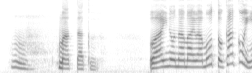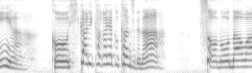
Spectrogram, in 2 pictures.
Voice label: boy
